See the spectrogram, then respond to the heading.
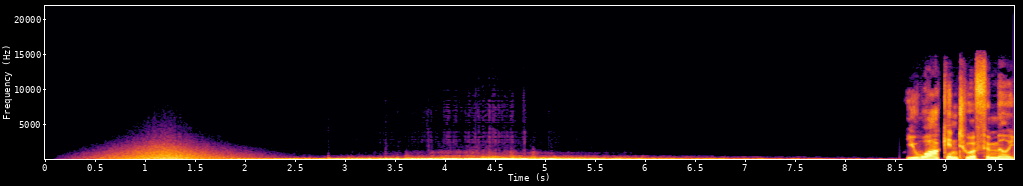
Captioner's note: air whooshing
